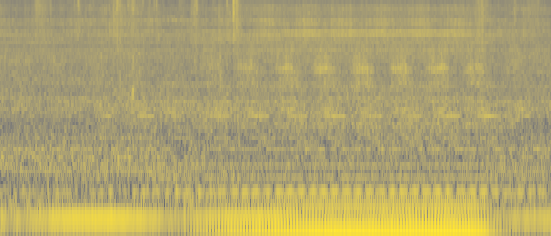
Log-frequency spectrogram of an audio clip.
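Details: Premium ICP heat pump/AC condenser with a compressor sound jacket, after a service call: a steady low hum with an even fan whoosh and no rattles, clicks or squeals; the condenser is running quietly and normally.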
